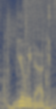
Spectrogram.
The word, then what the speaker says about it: geoduck: also from Australia and you said gooey duck yeah geoduck no I'm not disagreeing with that for once it's pronounced it looks like it should be pronounced yes geoda yes and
